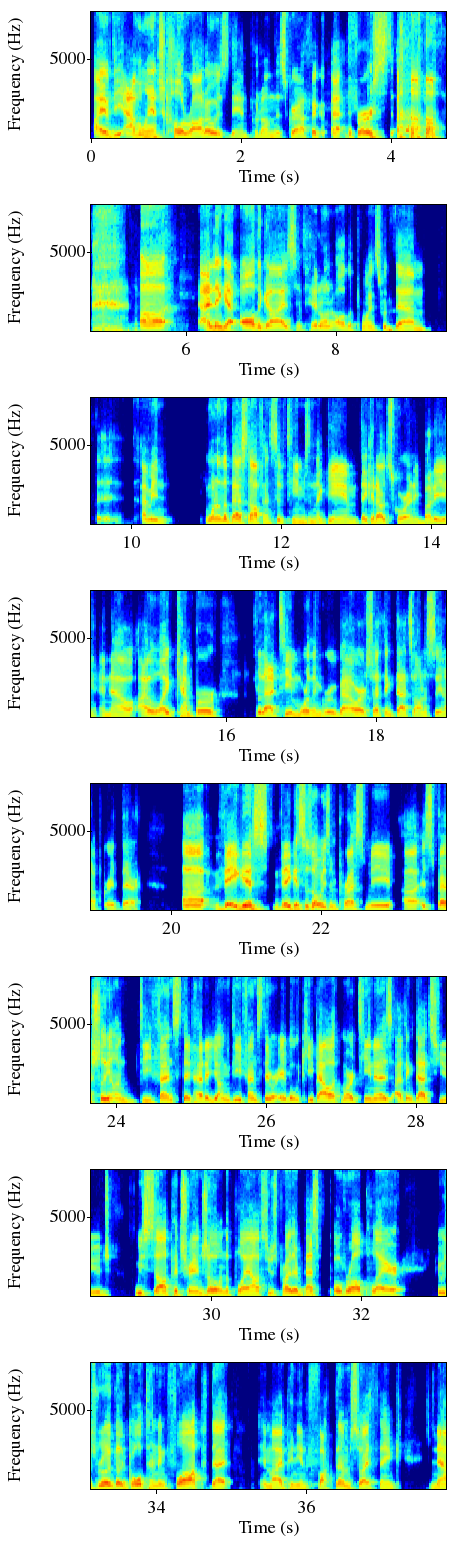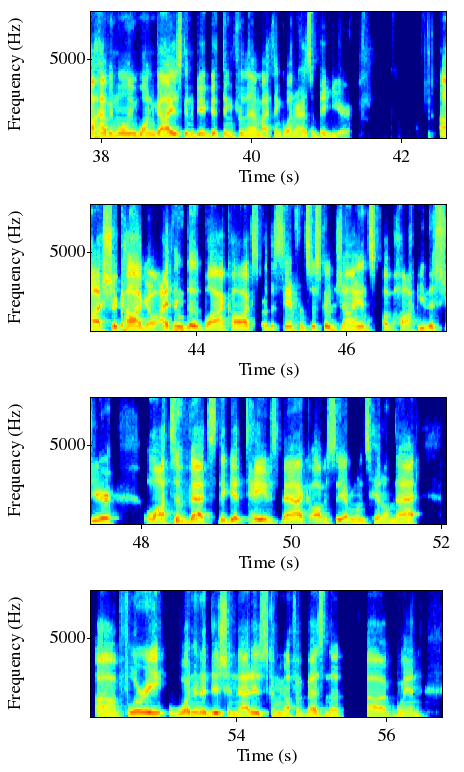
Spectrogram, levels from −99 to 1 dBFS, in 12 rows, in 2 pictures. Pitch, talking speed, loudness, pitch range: 130 Hz, 190 wpm, -26 LUFS, 120-140 Hz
